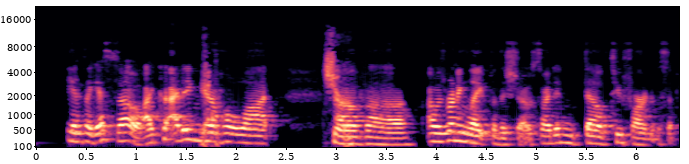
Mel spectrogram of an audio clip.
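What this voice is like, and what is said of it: Usual voice. Nothing is said of it.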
